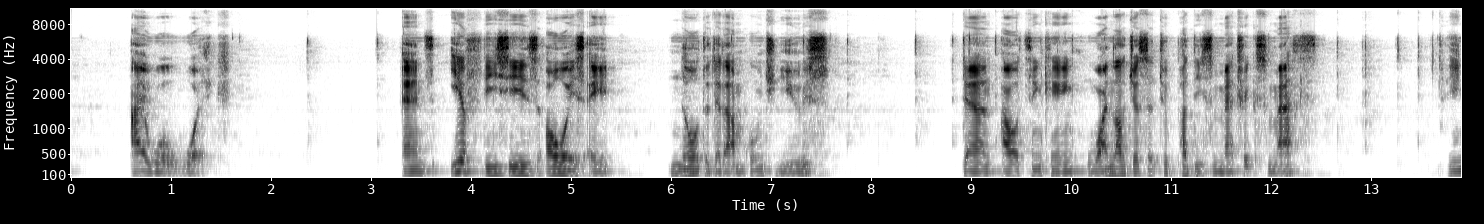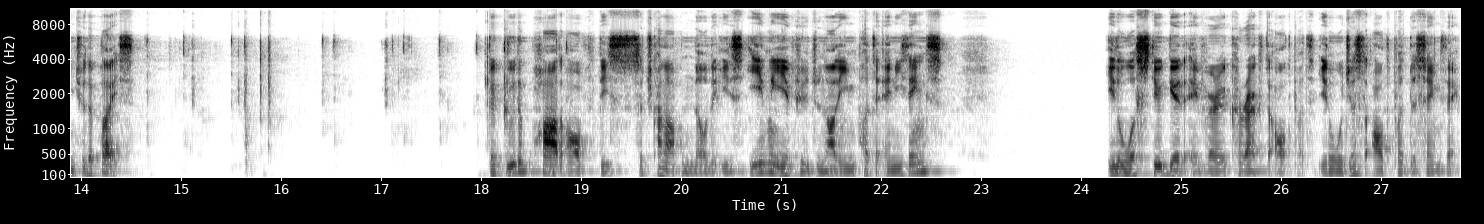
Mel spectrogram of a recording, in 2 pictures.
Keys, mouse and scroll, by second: 2.4-4.3 drag, 7.8 drag, 8.8 click, 9.7-11.6 drag, 11.6-12.4 scroll down 4, 12.4 middle click, 12.8-13.3 scroll down 5, 13.3-14.0 middle drag, 14.0 click, 14.0 scroll up 1, 14.6 click, 15.5 click, 15.8 g, 17.1 click, 17.6-18.3 drag, 18.3 shift+d, 26.6 scroll down 4, 27.2-27.7 middle drag.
